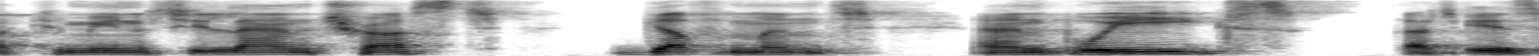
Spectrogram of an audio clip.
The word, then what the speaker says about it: Bouygues: the Swaffham Prior Community Land Trust, Government, and Bouygues, that is how you pronounce it, Energies and Services Limited, and the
